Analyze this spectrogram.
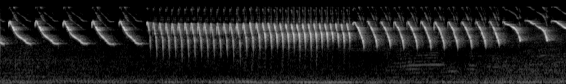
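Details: Wild Atlantic canary in morning song: repeated falling whistled sweeps, then a long, loud, rapid rattling trill lasting about two seconds, followed by a brisk series of quick descending notes.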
